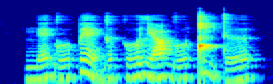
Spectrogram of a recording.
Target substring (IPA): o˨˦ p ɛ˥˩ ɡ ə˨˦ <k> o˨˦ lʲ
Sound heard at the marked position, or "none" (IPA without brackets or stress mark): k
